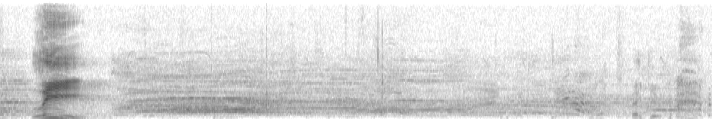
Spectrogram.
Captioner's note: cheering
